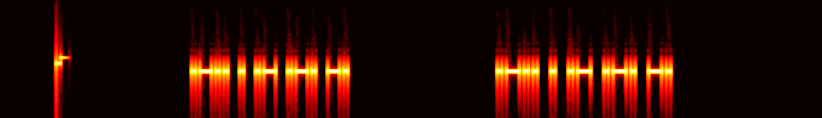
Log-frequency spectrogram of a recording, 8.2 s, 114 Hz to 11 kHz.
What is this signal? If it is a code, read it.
Morse code, heard as a keyed tone, about 28 wpm, 700 Hz. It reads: LEARN LEARN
